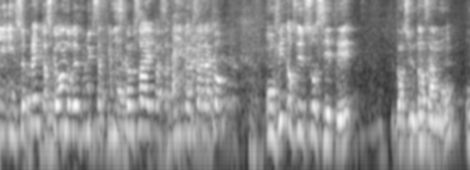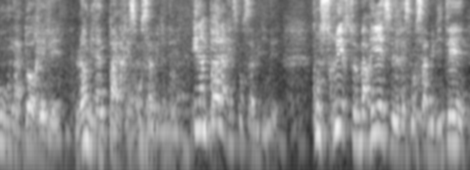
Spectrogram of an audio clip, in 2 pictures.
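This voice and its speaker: A man giving a humorous talk as a rabbi, acting out dialogue and laughing often. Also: high voice. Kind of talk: humorous storytelling lecture. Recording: echoey room, voice from a distance.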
